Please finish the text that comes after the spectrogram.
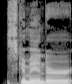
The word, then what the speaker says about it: Scamander: creatures it's like there's a scene where um scamander and I'm pronouncing that right right yes schander and um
